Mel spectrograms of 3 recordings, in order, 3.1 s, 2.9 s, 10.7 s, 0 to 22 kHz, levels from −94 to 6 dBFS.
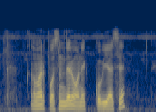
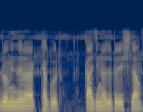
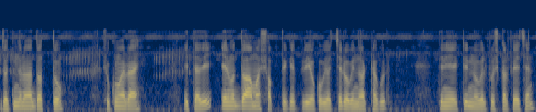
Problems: none marked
